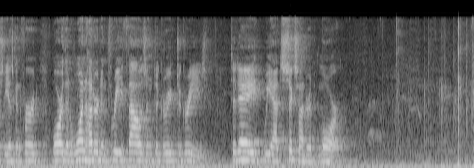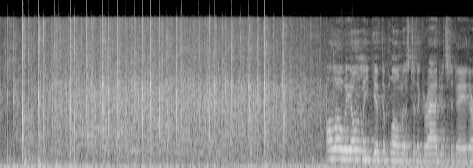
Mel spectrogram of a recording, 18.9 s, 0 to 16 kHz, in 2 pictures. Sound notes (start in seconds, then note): 9.2 applause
